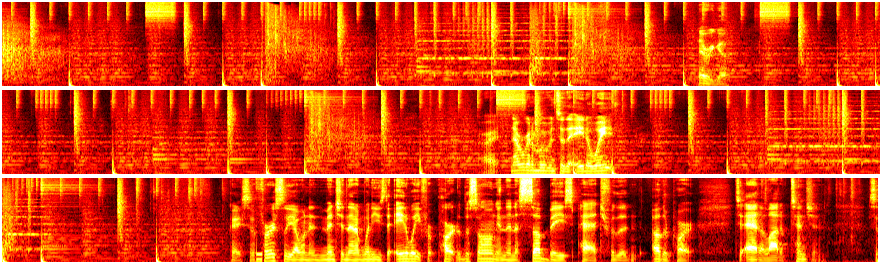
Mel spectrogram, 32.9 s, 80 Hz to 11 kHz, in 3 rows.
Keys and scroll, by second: 4.1 ctrl+s, 12.4 ctrl+s, 22.9 alt+Down, 32.5 ctrl+s.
